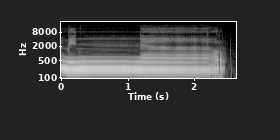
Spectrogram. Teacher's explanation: تو نا 4 حرکہ لمبا مد عارض للسکون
